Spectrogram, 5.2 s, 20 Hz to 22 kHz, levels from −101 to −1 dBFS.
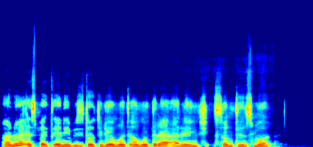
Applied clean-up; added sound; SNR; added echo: neural mask model Resemble Enhance denoiser.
